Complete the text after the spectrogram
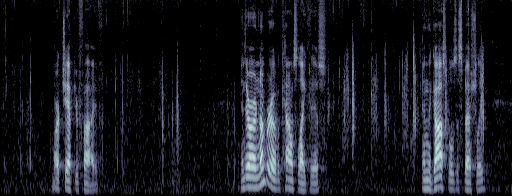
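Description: A man speaks calmly and slowly into a microphone.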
